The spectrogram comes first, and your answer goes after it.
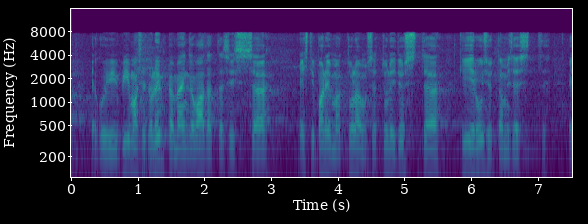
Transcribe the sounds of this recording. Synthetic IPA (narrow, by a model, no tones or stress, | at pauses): jɑkujviːmɑsejd̪o̞lympːˑiɑmæŋɡ̥evɑːd̪̥ɑt̪ːˑɑsis | ʔe̞ːst̪ipɑɾimɑt̪ːule̞muse̞t̪̚t̪ːulʲid̪̥just̪kiːɾus̬jut̪ːˑɑmise̞st̪ | e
